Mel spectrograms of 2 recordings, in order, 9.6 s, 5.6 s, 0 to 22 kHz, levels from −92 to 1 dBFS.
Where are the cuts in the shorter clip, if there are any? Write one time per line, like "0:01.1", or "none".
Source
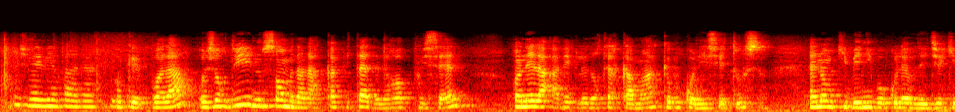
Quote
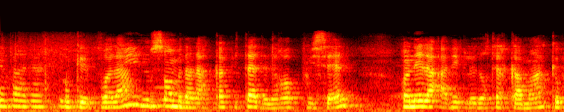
0:01.3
